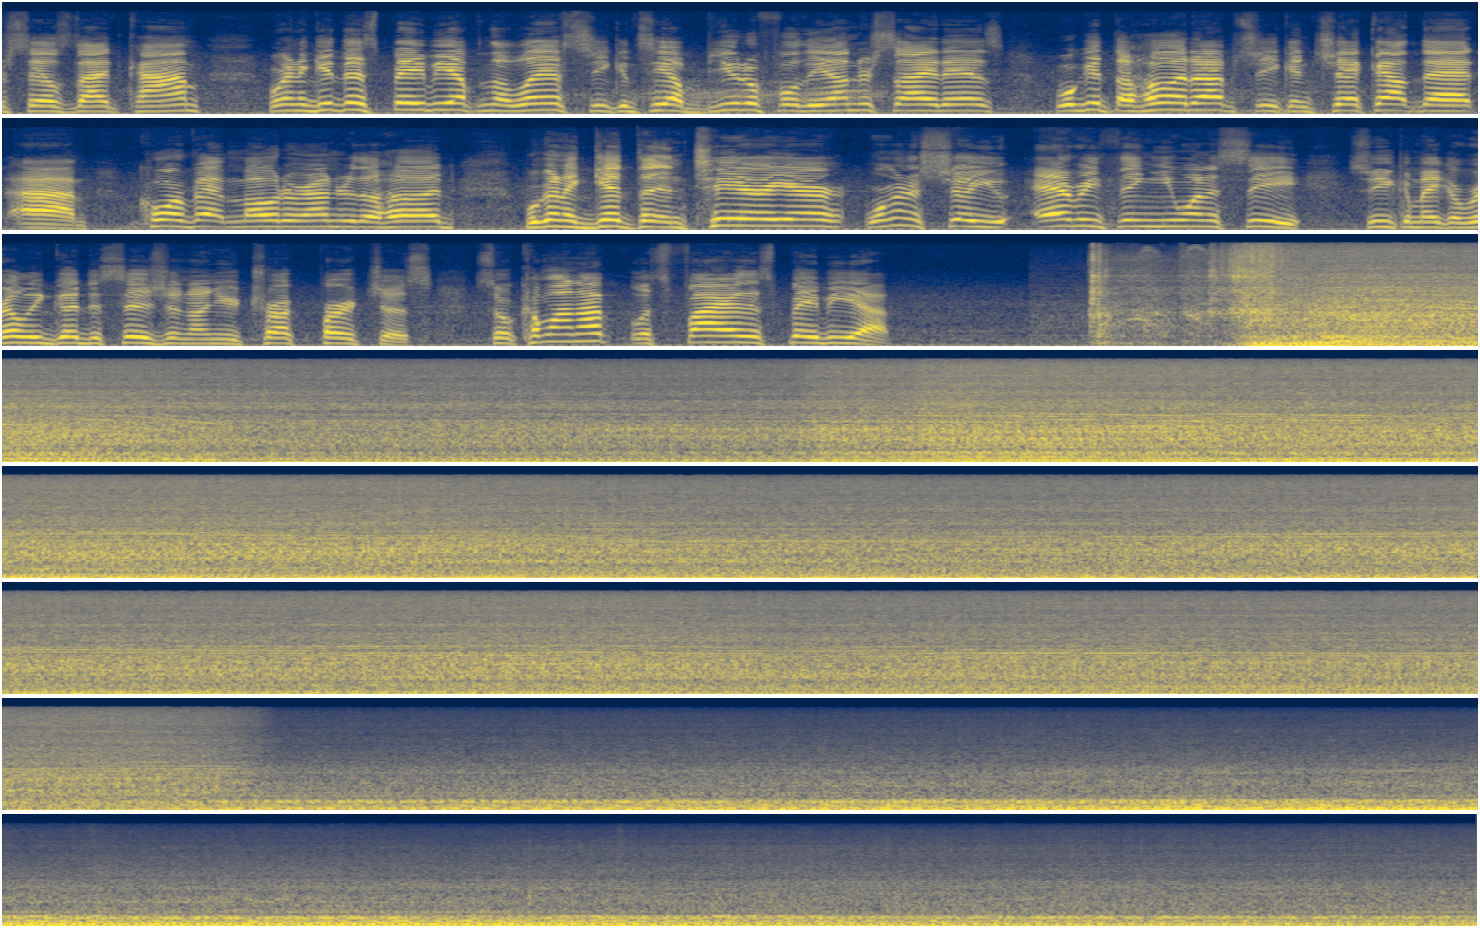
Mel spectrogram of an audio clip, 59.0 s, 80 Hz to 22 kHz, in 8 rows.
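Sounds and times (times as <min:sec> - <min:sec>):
car engine idling: 0:20.0 - 0:59.0.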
